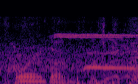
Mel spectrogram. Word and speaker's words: Oregon: But Oregon is still 2 syllables. Oregon. Oregon. Yeah. They're both 2 syllables.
